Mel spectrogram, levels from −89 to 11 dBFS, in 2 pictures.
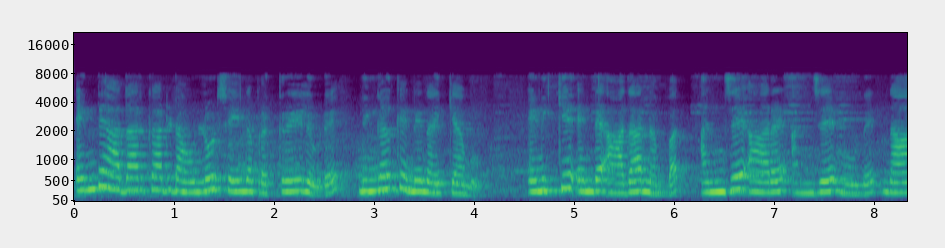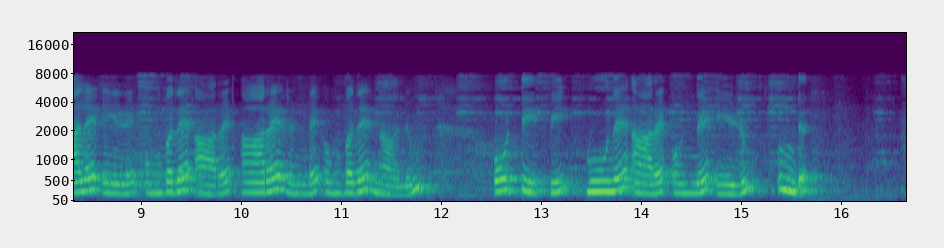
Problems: constant background noise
